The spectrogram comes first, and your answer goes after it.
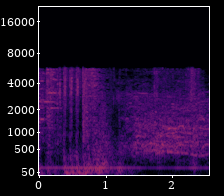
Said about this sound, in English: Mostly because it makes a machine gun noise.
